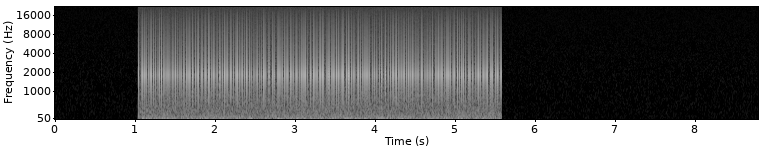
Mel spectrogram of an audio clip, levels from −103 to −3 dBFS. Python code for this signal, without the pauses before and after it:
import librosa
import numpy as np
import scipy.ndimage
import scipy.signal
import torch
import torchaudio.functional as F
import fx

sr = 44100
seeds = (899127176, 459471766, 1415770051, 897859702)

y = fx.rain(sr, seeds[0], length_s=4.54, drops_per_s=44.0, hz=1800.0, bed_db=-15.0)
